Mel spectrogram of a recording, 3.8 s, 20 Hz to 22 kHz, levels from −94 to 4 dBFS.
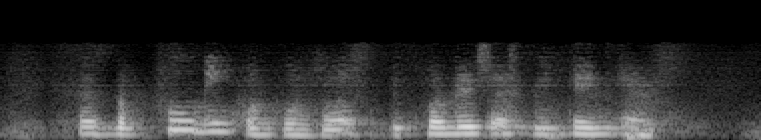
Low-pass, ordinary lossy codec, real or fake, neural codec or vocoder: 7.2 kHz; none; fake; codec, 44.1 kHz, 0.9 kbps, DAC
